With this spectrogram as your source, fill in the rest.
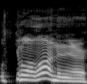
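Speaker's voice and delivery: put-on loud drunk teen voice. Retelling talking to the bouncer at the back door: imitating a drunk adolescent. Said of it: "as a drunken adolescent".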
